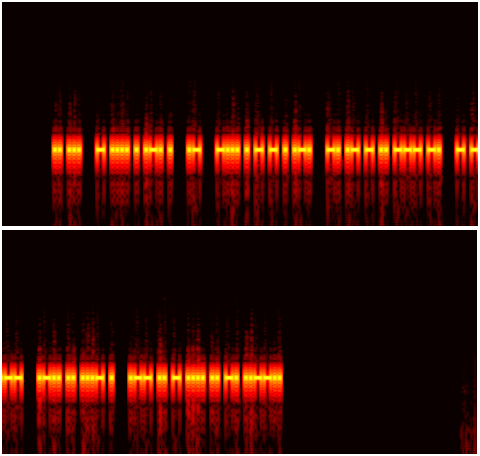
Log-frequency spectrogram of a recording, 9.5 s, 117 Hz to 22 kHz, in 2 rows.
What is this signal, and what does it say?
Morse code, heard as a keyed tone, about 50 wpm, 700 Hz. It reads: IS THERE A BETTER NATION TO LIVE WITHIN?
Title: Sentences from Top 1000 Words - Review Part 6 - 50wpm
